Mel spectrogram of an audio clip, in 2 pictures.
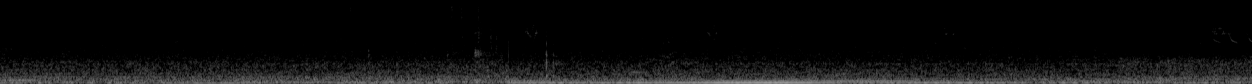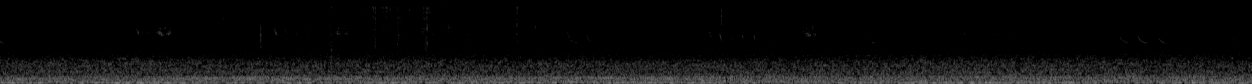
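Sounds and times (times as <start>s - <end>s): small birds chirping: 2.6s - 5.6s, 12.0s - 25.0s.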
